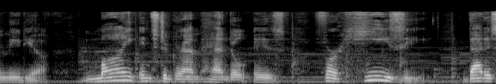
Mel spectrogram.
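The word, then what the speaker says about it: Farheezy: If you would like to connect with me on social media, my Instagram handle is for Heezy. That is spelled F A R H E E Z Y.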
